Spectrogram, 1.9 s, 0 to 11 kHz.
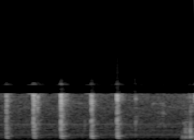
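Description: A glass 6DJ8 vacuum tube in a Hickok 539c tube tester is tapped at each switch position while a shortwave radio listens for noise. Five sharp, bright taps stand out over a steady low hum, followed by a faint tick and a longer, rougher burst at the end. No noise shows up on the taps, and the tube checks out as good.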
